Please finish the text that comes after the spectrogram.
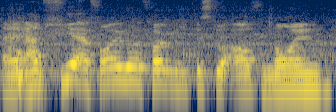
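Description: A man's voice: fairly high pitch, unhurried. Roomy, noisy recording of a male game master. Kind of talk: improvised tabletop game narration and rules explanation. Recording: roomy home recording with clear noise.

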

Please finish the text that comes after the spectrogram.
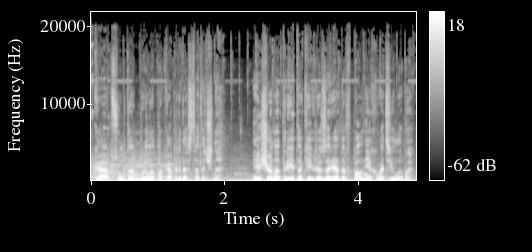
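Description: A man's voice: medium pitch, brisk. A man reading scripted narration for a science-fiction thriller audio drama. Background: music.

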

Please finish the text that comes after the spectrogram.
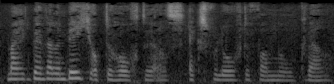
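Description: A woman's voice: fairly low pitch, moderate pace, dark tone, a little hiss or hum, close to an everyday voice. An actress playing a passionate, lovestruck female newspaper reporter in a Dutch drama, emotional and intense. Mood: hesitant, shy. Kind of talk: Dutch broadcast drama acting.

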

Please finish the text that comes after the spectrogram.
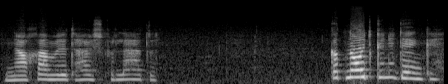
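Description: An actress playing a tender, sentimental young farm daughter in a Dutch radio drama. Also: female voice, on the high side, expressive, unhurried, sharp tone, exaggerated voice. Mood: wistful.

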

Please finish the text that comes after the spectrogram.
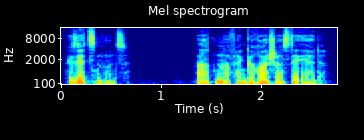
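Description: Reflective soldier telling his war story, husky, dry close sound, radio play. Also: lowish voice, animated, quick pace, darkish tone, dry recording. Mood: quiet, watchful. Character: reflective American soldier recounting the Vietnam War. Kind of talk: scripted first-person radio drama narration.

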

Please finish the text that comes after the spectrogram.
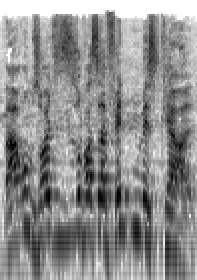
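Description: A man's voice: very high-pitched, expressive, a little fast, pushed and bright, faint music behind, full character voice. An actor playing a bitter young man in a radio crime drama, taunting and threatening his father with contemptuous swearing.

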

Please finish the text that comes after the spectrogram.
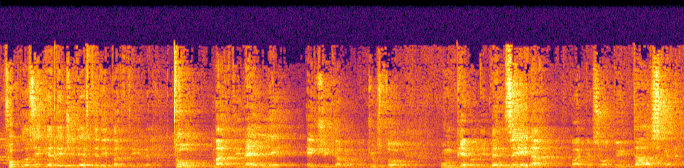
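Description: A man's voice: a little high, very animated, normal speed. Casting: bitter, haunted man, cynical and volatile, theatrical radio monologue; distant, very echoey sound. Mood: nostalgic, wry. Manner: brooding, volatile, swinging between outbursts and murmurs. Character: troubled, bitter man recalling drug years, cynical and haunted. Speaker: stage actor interpreting a monologue. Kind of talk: dramatic literary monologue, theatrical radio acting. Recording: distant, very echoey, faint background noise.

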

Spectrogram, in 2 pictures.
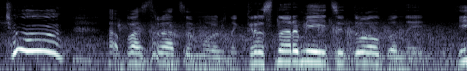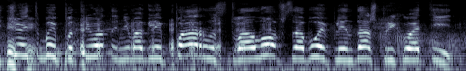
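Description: An actor in a modern audio drama playing a foul-mouthed, mocking relic digger who talks in coarse slang. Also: male voice, very high voice, very animated, measured pace, exaggerated voice. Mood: jeering amusement. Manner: slangy, coarse, jeering banter.

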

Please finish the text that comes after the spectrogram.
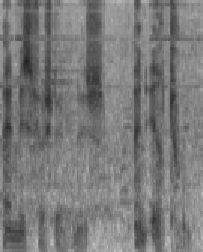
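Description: A man narrating a literary radio drama in a measured, deadpan manner. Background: music behind the voice.

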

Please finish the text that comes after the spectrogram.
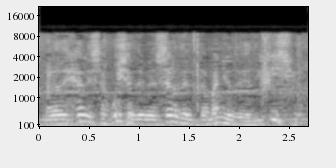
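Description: A man's voice: on the high side, animated, quick pace, lightly acted. A man playing an analytical survivor in a science-fiction radio drama. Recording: distant mic, clear background noise.

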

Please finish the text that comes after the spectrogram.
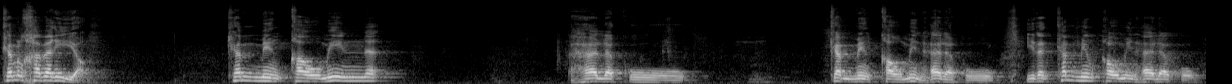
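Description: A man teaching Arabic grammar in a Moroccan accent. He quizzes his students, repeats their answers back to them, and drags out the quoted examples slowly. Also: mid-range voice, lively intonation, a little mellow. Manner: drawls quoted examples slowly, quick plain explanations. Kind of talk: classroom lesson, questioning students.

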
